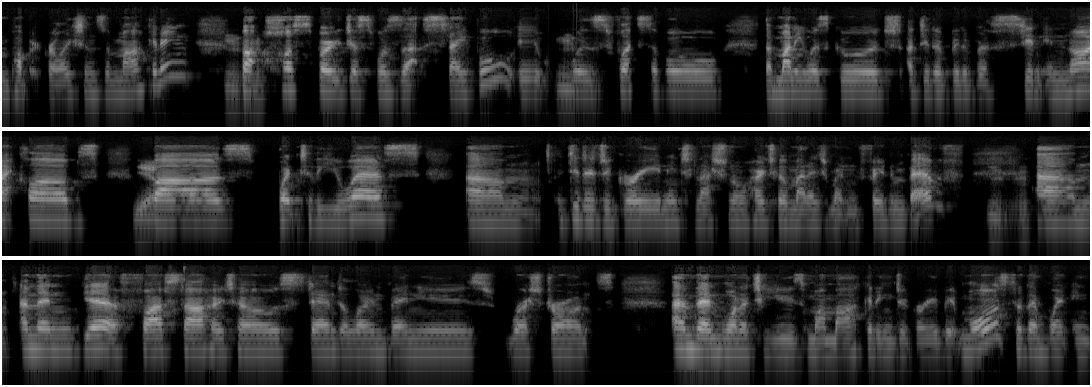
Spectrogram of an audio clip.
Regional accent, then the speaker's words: Renmark, South Australia, Australia; I grew up in regional South Australia. My parents Runmark, so in the Riverland.

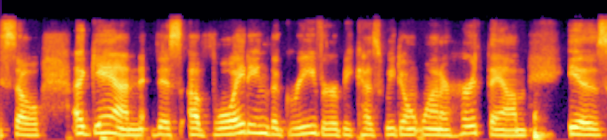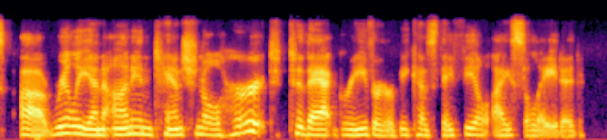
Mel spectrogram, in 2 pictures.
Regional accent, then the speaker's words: Lake of the Woods, northern Minnesota, United States; I grew up on Lake of the Woods up in northern Minnesota.

